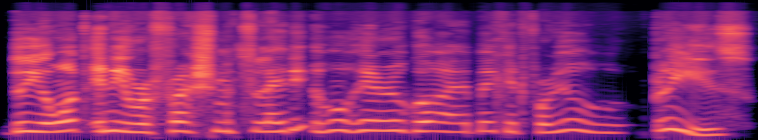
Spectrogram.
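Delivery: high-pitched, gushing mock servility; high, sweet mock fawning; fawning eager-to-please host. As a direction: imitate everyone fussing over a guest. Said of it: "Everybody was like".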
